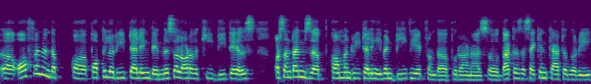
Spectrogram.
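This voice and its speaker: A woman with a Tamil accent talks very fast with lively intonation, and the sound is dry and close with no echo. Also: hardly any pauses. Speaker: author. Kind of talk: book presentation talk. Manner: hesitant, many fillers.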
